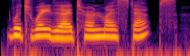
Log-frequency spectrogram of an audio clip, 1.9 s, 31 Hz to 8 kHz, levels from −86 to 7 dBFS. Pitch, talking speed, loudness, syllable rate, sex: 215 Hz, 220 wpm, -16 LUFS, 4.1 syllables/s, female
